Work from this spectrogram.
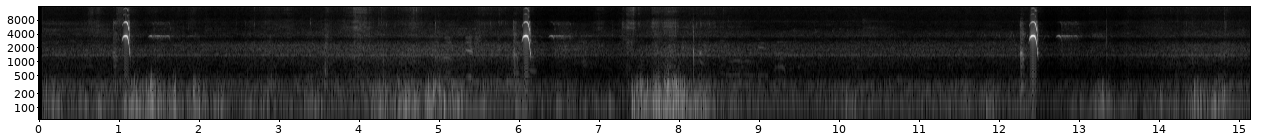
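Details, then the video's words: Marmot giving sharp, piercing whistles, each a brief high note that drops steeply, repeated three times about every five to six seconds, with low murmuring background noise between the calls. "о чём свистит сурок?"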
